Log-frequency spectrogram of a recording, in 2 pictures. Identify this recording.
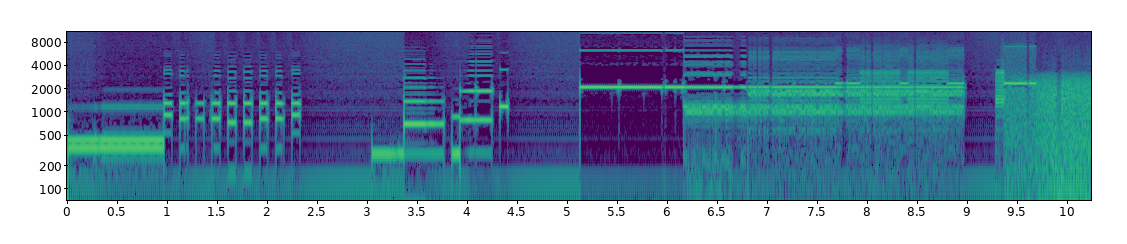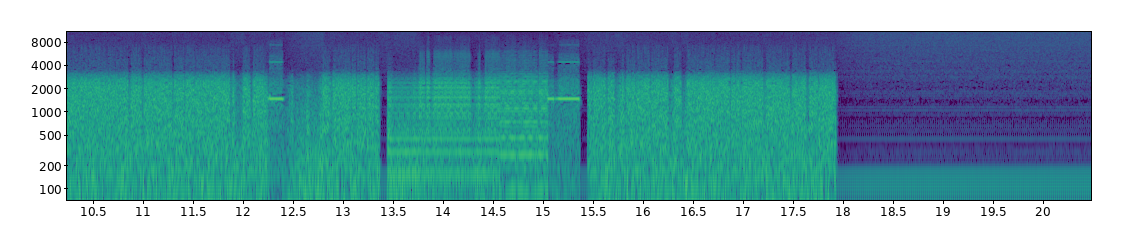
Fake dial-up modem sound (Tape recorded)
This is a **fake** dial-up modem sound. Rendered in SunVox.
communications, tape, cable, modem, telephony, telephone, tone, dtmf, dialing, signal, busy, vintage, phone, recording, dial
